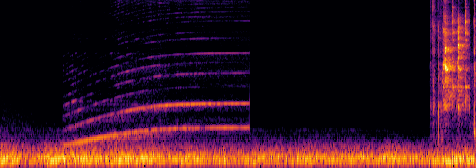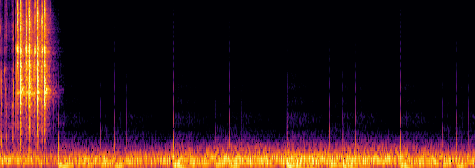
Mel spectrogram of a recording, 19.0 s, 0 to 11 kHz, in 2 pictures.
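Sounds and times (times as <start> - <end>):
bottle opening rattling clicks: 8.6 - 10.6.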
